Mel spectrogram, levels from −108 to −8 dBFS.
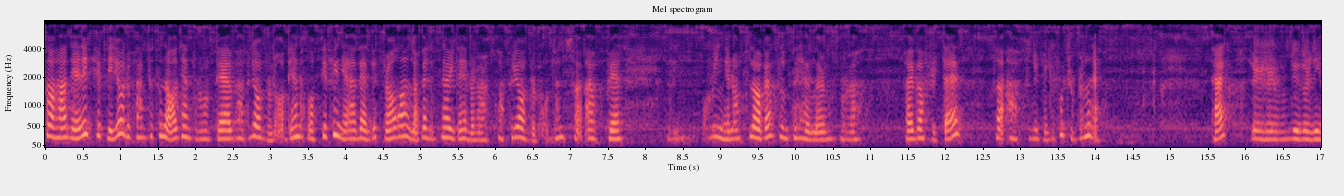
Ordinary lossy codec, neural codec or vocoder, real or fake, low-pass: none; autoencoder, 22.05 kHz, a latent of 192 numbers a frame, VITS, trained on one speaker; fake; 7.2 kHz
